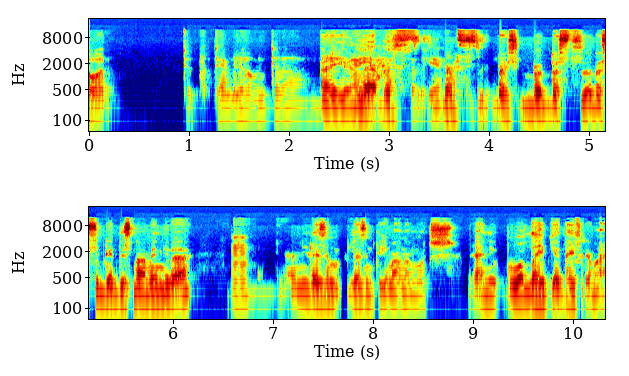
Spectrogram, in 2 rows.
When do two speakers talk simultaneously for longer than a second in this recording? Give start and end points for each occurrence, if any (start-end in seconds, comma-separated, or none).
2.4-3.9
